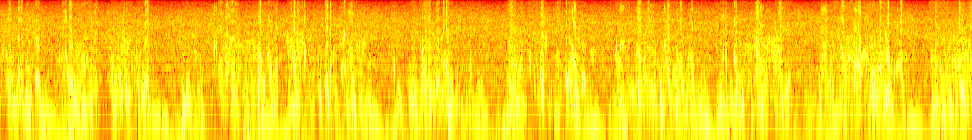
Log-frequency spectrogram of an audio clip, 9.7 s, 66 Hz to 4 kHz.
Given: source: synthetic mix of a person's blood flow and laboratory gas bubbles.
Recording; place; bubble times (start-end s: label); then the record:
Doppler ultrasound of blood flow; precordium
0.00-0.49 s: bubbles
0.56-1.00 s: bubbles
1.08-1.52 s: bubbles
1.80-2.06 s: bubbles
2.11-2.78 s: bubbles
2.84-3.71 s: bubbles
3.91-3.98 s: bubbles
4.06-4.85 s: bubbles
5.05-6.01 s: bubbles
6.12-7.94 s: bubbles
8.17-9.11 s: bubbles
9.21-9.73 s: bubbles
From the record:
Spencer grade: 4 (maximum detectable bubble signal sounding continuously throughout systole and diastole of every cardiac period, and overriding the amplitude of the normal cardiac signals); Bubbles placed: anywhere in the cardiac cycle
